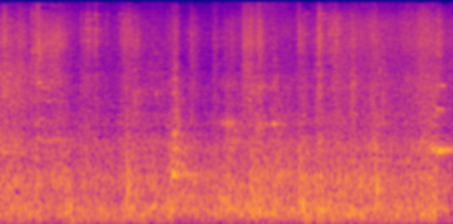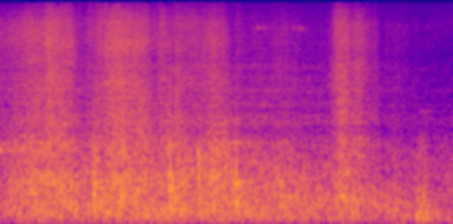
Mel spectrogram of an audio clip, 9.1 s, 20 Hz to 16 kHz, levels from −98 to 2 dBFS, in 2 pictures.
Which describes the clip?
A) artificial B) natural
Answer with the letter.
B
